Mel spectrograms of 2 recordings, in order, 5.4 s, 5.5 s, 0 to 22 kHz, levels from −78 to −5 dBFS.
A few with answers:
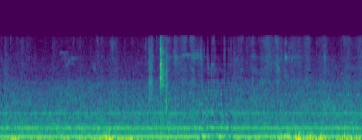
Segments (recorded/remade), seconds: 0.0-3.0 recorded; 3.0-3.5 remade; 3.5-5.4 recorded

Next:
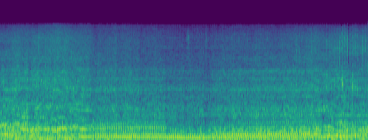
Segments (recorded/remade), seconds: 0.0-1.4 remade; 1.4-4.7 recorded; 4.7-5.5 remade

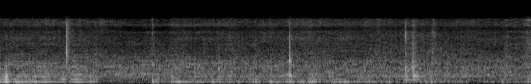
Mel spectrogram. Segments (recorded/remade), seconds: 0.0-3.7 remade; 3.7-4.5 recorded; 4.5-5.3 remade

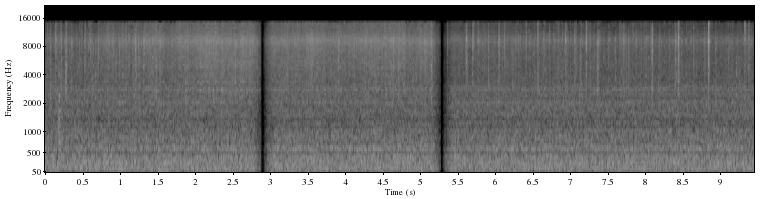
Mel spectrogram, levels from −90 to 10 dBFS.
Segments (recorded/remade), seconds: 0.0-5.8 recorded; 5.8-6.3 remade; 6.3-9.5 recorded

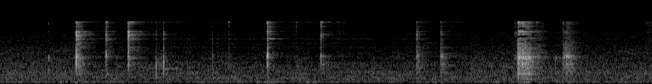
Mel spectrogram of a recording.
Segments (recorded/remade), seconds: 0.0-0.8 recorded; 0.8-4.7 remade; 4.7-6.5 recorded

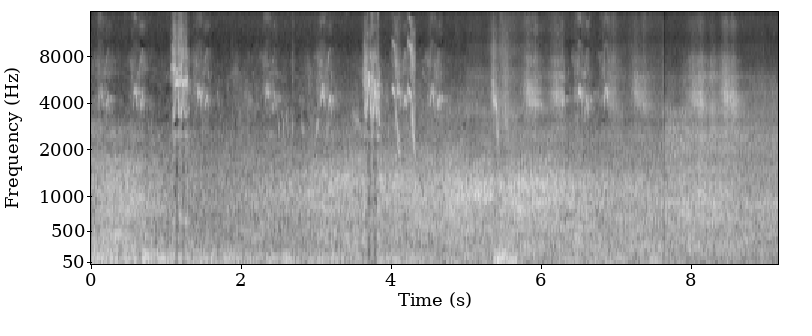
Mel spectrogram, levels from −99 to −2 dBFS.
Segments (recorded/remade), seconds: 0.0-5.0 recorded; 5.0-6.3 remade; 6.3-6.9 recorded; 6.9-9.2 remade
